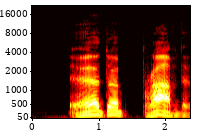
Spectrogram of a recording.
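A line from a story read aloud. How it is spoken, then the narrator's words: Ogre's deep bass reply. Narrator (Russian): басом ответил людоед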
